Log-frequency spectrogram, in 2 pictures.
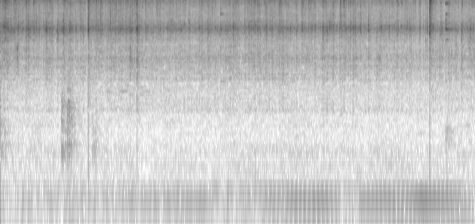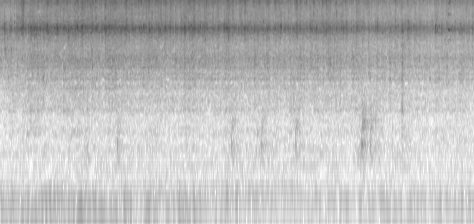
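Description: Bamboo-shoot fritter batter sizzling in hot oil on a flat iron tawa: a steady high hiss of shallow frying as fresh patties are pressed onto the pan.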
